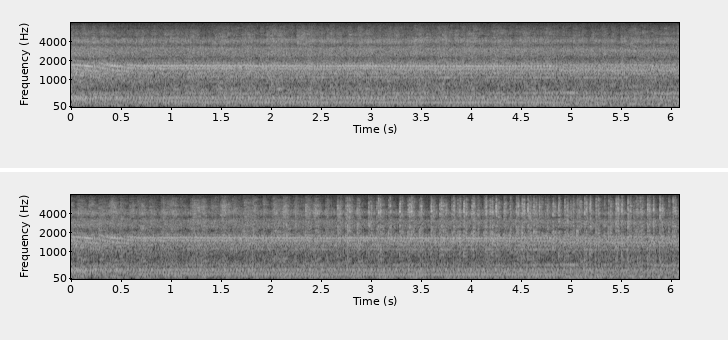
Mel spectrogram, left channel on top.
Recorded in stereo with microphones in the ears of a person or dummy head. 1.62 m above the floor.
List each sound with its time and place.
0.0 s an engine running: 15° left (ahead or behind)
